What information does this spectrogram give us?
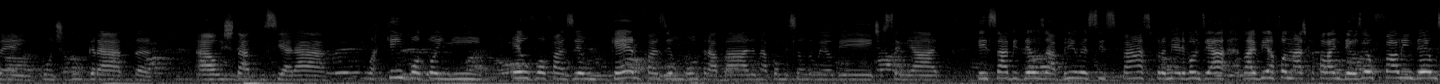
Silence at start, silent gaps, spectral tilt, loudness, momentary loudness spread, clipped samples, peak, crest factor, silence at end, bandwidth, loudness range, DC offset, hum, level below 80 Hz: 0 s; none; -4.5 dB/octave; -37 LUFS; 12 LU; under 0.1%; -18 dBFS; 18 dB; 0 s; 16 kHz; 5 LU; under 0.1%; none; -48 dBFS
